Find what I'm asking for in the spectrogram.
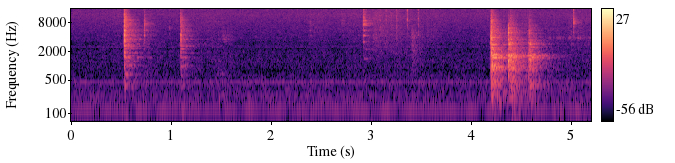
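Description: Banana bread batter is mixed in a bowl, giving a few quiet, scattered clinks of a utensil against the bowl and then a short cluster of rapid knocks, all close and soft with no talk.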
